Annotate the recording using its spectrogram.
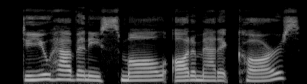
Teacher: Do you becomes dia.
